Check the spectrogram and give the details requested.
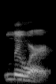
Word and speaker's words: leeward: It's spelled leeward, but it is pronounced lure.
